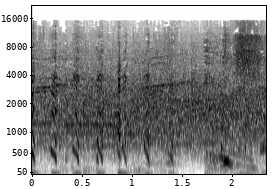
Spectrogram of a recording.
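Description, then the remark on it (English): A canned soundboard applause effect: a steady wash of clapping hands, overlaid with a series of repeated swooping tones that come roughly twice a second. “The clapping hands.”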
